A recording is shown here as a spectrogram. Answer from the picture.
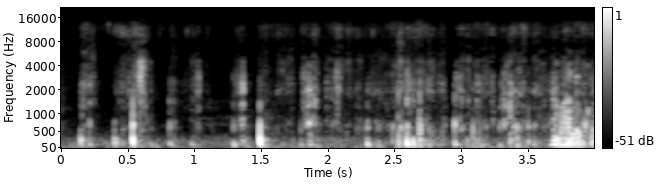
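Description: A metal spoon clicking and scraping against the bowl in irregular strokes as gram flour and spices are stirred into a batter.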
